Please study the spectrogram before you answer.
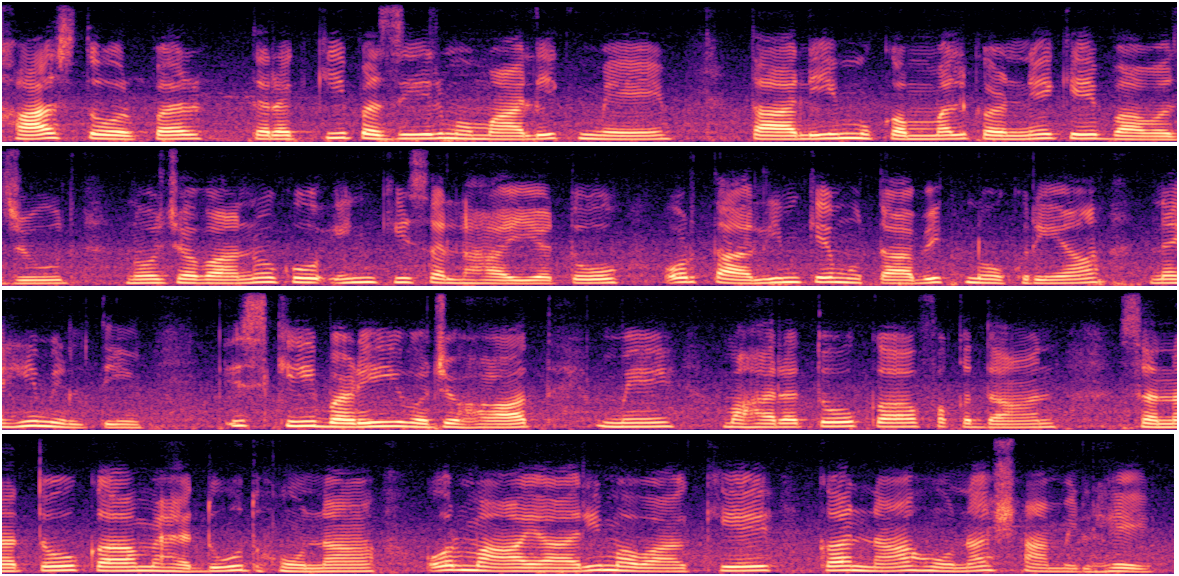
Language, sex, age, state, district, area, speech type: Urdu, female, 18-30, Delhi, New Delhi, urban, spontaneous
